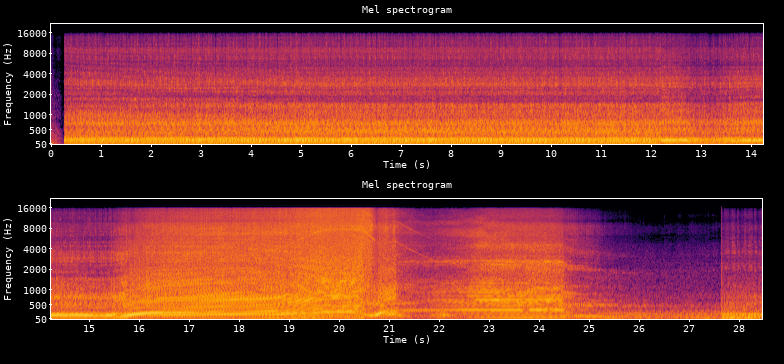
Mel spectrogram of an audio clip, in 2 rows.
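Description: Street-race engines, a turbo S10 pickup and a Le Mans: a loud, lumpy idle at the line, a few revs about 12 s in, then a hard launch with engine pitch climbing and a high whine rising with it. About 21 s in the sound drops sharply, and a steadier engine tone fades away.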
